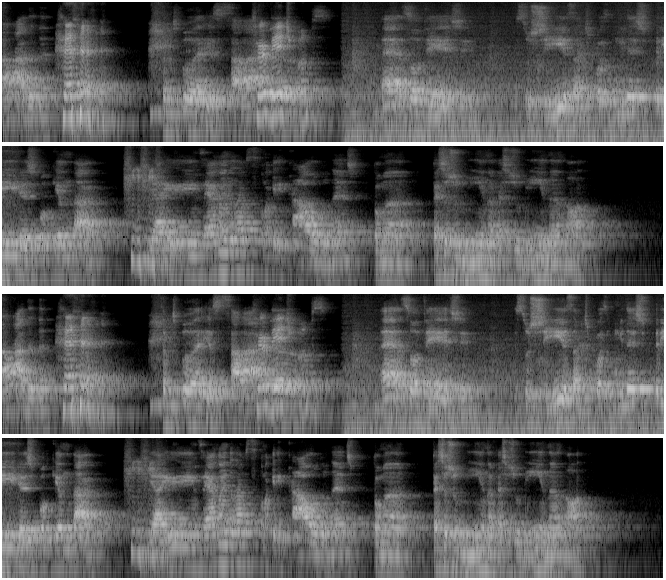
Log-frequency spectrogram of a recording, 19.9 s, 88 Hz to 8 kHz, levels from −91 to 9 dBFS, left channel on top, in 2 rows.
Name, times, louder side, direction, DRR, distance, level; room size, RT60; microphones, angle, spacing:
voice 1, 0.0-0.7 2.4-4.4 4.7-4.8 5.7-7.1 7.7-11.3 12.1-15.2 15.5-16.0 16.4-18.6, right 2 dB, 50° right, 0 dB, 0.7 m, -26 dB
voice 2, 0.8-1.6 2.2-2.5 3.8-4.6 11.8-12.3, left 2 dB, 15° left, 2 dB, 0.3 m, -26 dB
sound 1, 5.1-10.2, equal, 45° left, 1.1 m, -37 dB
4.4 x 2.4 x 3.8 m, 1.3 s
head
